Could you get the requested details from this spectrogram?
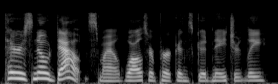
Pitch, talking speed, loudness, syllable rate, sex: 195 Hz, 195 wpm, -21 LUFS, 6.2 syllables/s, female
